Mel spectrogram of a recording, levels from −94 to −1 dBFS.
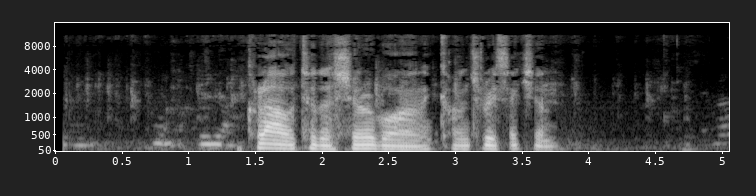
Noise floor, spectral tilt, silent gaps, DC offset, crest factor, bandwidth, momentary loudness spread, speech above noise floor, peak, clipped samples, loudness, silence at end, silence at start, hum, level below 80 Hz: -56 dBFS; -5.5 dB/octave; none; under 0.1%; 20 dB; 11.5 kHz; 23 LU; 37 dB; -2 dBFS; under 0.1%; -19 LUFS; 1.3 s; 0.15 s; none; -40 dBFS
